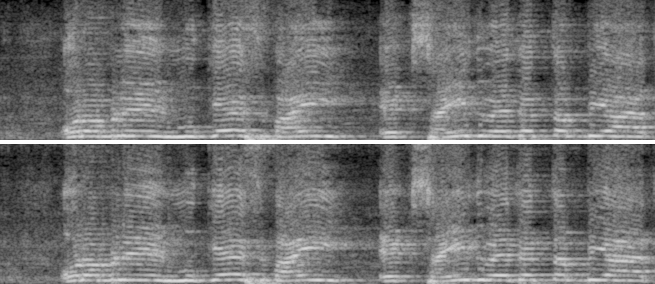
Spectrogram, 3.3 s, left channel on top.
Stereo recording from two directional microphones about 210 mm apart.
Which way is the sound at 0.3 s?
55° right (ahead or behind).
